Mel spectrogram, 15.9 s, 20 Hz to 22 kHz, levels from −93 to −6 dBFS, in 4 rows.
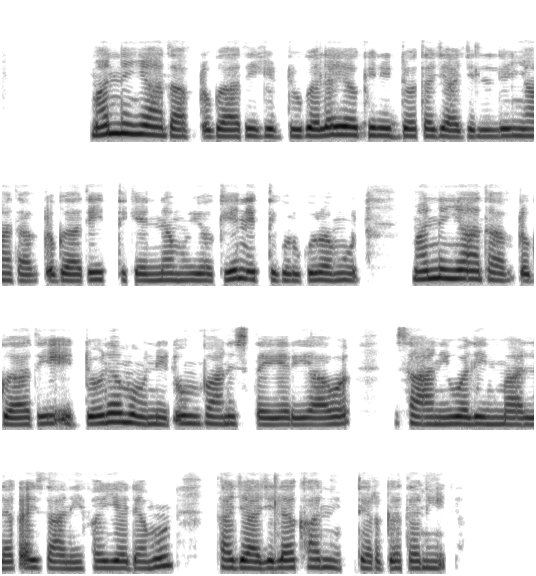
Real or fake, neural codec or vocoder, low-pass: fake; vocoder, 44.1 kHz, 128 mel bands, Pupu-Vocoder; 7.2 kHz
